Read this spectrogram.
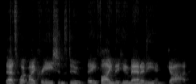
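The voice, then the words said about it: Jack Kirby impression. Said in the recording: “a pretty good Jack Kirby impression”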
